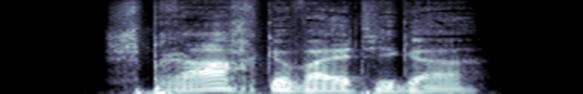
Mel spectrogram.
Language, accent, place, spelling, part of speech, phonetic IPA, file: German, Germany, Berlin, sprachgewaltiger, adjective, [ˈʃpʁaːxɡəˌvaltɪɡɐ], De-sprachgewaltiger.ogg
- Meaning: 1. comparative degree of sprachgewaltig 2. inflection of sprachgewaltig: strong/mixed nominative masculine singular 3. inflection of sprachgewaltig: strong genitive/dative feminine singular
